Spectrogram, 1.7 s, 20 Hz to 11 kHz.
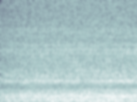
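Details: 2013 Tesla Model S P85 cabin blower on low speed with AC off, during heater repair (blower motor resistor and DC/DC converter replaced): soft, even whoosh with a light steady hum, no rubbing or ticking; normal blower.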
